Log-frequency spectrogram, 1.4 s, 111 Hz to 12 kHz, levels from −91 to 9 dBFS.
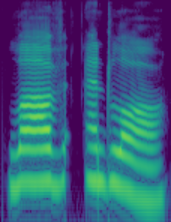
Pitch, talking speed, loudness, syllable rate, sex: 235 Hz, 125 wpm, -15 LUFS, 2.6 syllables/s, female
